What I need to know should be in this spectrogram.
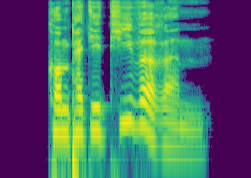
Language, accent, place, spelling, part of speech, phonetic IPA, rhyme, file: German, Germany, Berlin, kompetitiverem, adjective, [kɔmpetiˈtiːvəʁəm], -iːvəʁəm, De-kompetitiverem.ogg
- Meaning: strong dative masculine/neuter singular comparative degree of kompetitiv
